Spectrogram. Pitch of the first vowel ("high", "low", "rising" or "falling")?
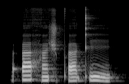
high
